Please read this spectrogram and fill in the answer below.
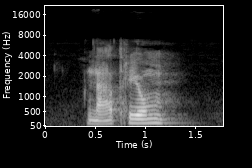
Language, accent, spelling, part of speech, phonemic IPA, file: German, Austria, Natrium, noun, /ˈnaːtʁi̯ʊm/, De-at-Natrium.ogg
- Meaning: sodium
